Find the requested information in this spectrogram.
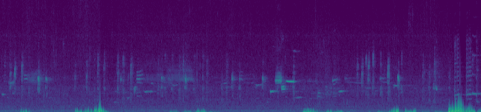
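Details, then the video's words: Male American bittern giving its "Onk, Onk, Onk, Onk-a-chunk" display call: deep, hollow gulping booms in irregular bursts every second or two, with faint high chirps of small birds behind them. "American Bittern Display Call"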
